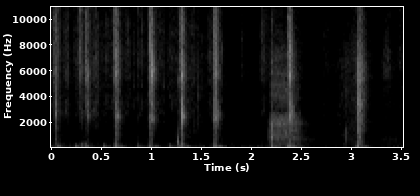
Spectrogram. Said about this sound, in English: That was, should have been 7 snaps, a clap, and a snap, and a point.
